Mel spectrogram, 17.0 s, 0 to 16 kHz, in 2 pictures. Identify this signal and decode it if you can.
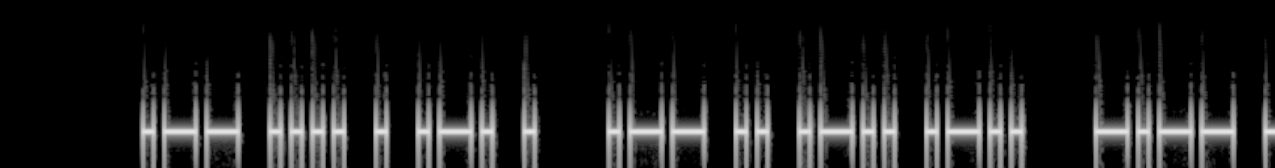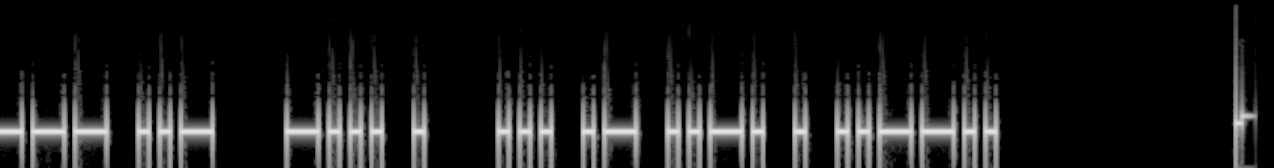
Morse code, heard as a keyed tone, about 17 wpm, 700 Hz. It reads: WHERE WILL YOU BE SAFE?
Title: Sentences from Top 900 Words 17wpm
